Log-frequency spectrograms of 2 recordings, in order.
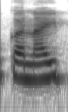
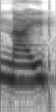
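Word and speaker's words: knight: जैसे इसको कनाइट नहीं नाइट पढ़ते हैं, कनाइफ नहीं नाइफ पढ़ेंगे, क नैपसैक नहीं नैपसैक पढ़ेंगे, ठीक है.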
